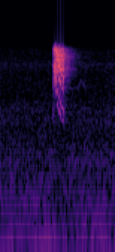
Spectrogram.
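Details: A single bright, high-pitched chirp with a quick downward slur, from a female papa-capim seedeater calling to make males sing. A faint hum runs underneath.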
